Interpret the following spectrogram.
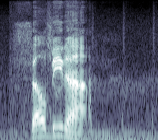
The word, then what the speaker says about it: Selbina: Selbina. Which I know is pronounced correctly, because I like this place.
